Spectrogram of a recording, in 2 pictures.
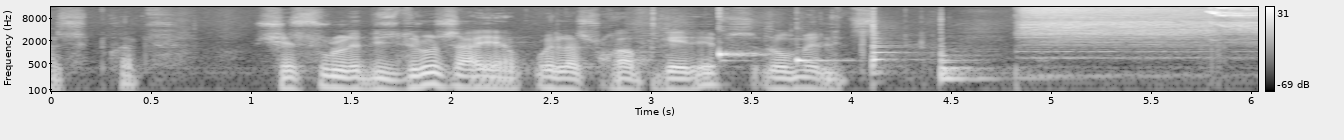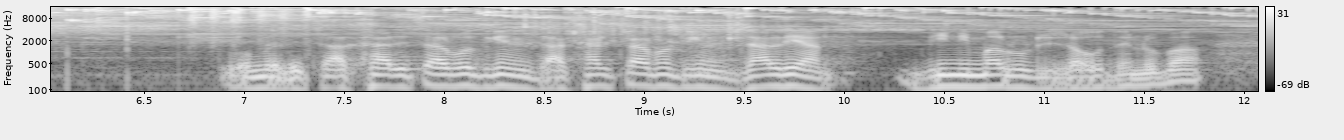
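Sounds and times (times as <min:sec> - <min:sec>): bar chimes tinkling: 0:04.9 - 0:12.0
chime rods brushing: 0:04.9 - 0:12.0.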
